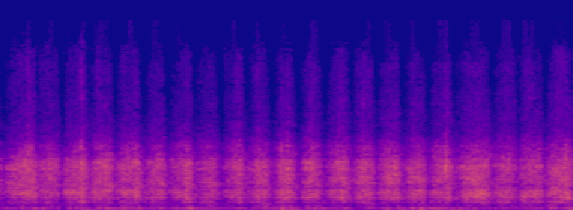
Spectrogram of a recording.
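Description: Sandpaper worked by hand along a steel knife blade, a steady rhythmic back-and-forth rasp with regular strokes, close and continuous with no talk.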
